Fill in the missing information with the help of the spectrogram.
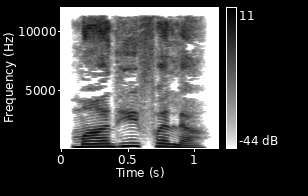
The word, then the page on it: ಮಾದೂಫಲ: Kannada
